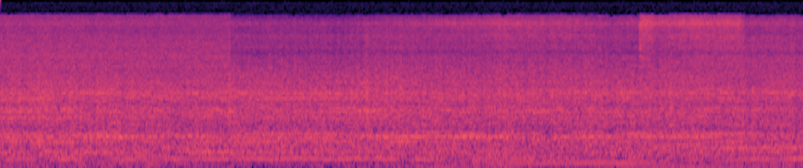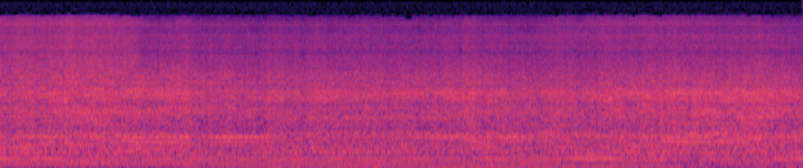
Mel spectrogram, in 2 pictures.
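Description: Steady mechanical hum of industrial plant machinery, with a few low steady tones that come and go.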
